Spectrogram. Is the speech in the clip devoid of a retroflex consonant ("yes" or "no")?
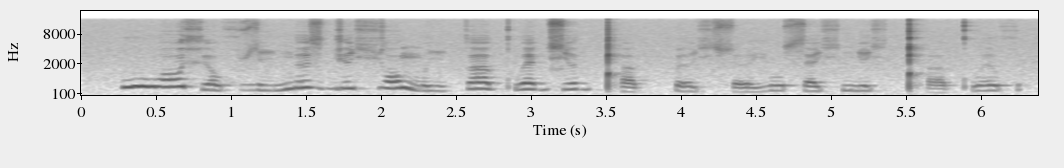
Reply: yes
